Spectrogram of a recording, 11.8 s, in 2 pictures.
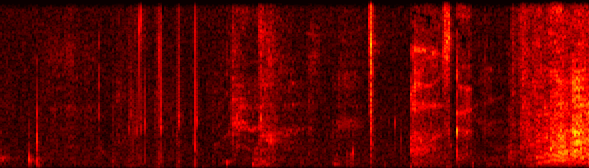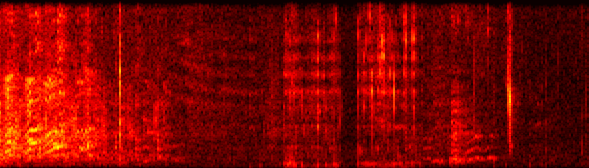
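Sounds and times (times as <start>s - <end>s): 
person drinking water: 0.3s - 4.1s, 8.3s - 11.2s
laughter: 5.1s - 7.8s, 10.1s - 10.9s.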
